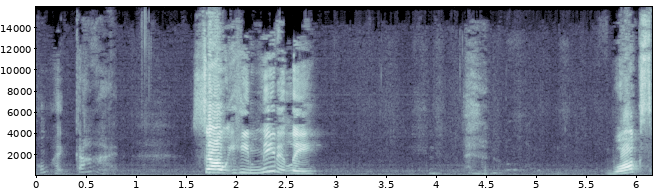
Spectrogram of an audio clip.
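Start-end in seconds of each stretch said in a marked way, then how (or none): 0.0-0.8 stunned whisper. Retold or imitated. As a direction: barely breathe it out in shock. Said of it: "We said".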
